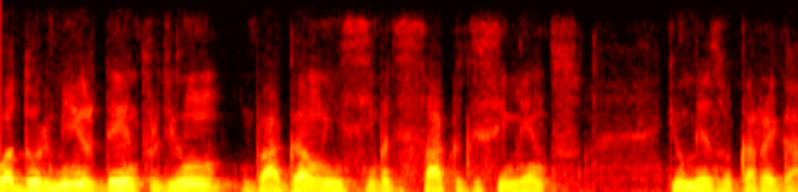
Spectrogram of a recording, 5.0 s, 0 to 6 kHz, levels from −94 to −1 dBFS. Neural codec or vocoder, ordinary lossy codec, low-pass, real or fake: none; Opus, 32 kbps; 5.4 kHz; real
